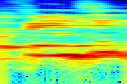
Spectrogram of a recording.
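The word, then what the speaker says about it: friendship: जैसे यहाँ पे मैंने फ्रेंडशिप लिखा है, तो फ्रेंडशिप का जो प्रोनाउंसिएशन है वो फ्रेंडशिप नहीं होता है, ड का प्रोनाउंसिएशन हट जाता है, जैसे कि यहाँ पे लिखा है मैंने ड्रॉपिंग डी, तो फ्रेंडशिप।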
